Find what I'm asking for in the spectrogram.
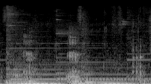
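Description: A pig grunts and oinks in a quick series of low, nasal snorts, fairly loud, with no voices in between.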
